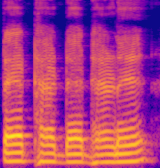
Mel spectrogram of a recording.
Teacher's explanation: जीभ है वो मूर्धा के टच करेगी, मूर्धा के लगेगी। तो इनको कहते हैं मूर्धन्य।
